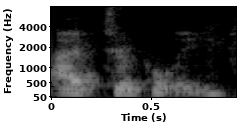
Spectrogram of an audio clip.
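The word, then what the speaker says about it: IEEE: i e e e so we usually pronounce it iple e iple e has defined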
